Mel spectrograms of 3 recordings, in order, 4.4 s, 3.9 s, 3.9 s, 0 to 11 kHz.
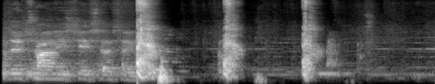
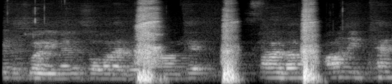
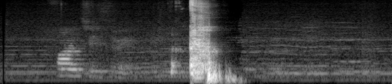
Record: {"three_cough_length": "4.4 s", "three_cough_amplitude": 32767, "three_cough_signal_mean_std_ratio": 0.37, "exhalation_length": "3.9 s", "exhalation_amplitude": 32768, "exhalation_signal_mean_std_ratio": 0.4, "cough_length": "3.9 s", "cough_amplitude": 32768, "cough_signal_mean_std_ratio": 0.23, "survey_phase": "beta (2021-08-13 to 2022-03-07)", "age": "18-44", "gender": "Female", "wearing_mask": "No", "symptom_none": true, "smoker_status": "Never smoked", "respiratory_condition_asthma": false, "respiratory_condition_other": false, "recruitment_source": "REACT", "submission_delay": "6 days", "covid_test_result": "Negative", "covid_test_method": "RT-qPCR", "influenza_a_test_result": "Negative", "influenza_b_test_result": "Negative"}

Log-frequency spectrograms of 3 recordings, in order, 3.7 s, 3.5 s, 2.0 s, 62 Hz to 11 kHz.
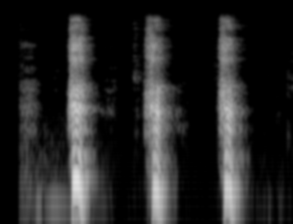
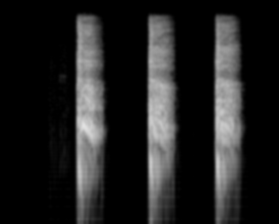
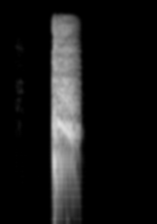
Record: {"exhalation_length": "3.7 s", "exhalation_amplitude": 26142, "exhalation_signal_mean_std_ratio": 0.29, "three_cough_length": "3.5 s", "three_cough_amplitude": 29755, "three_cough_signal_mean_std_ratio": 0.37, "cough_length": "2.0 s", "cough_amplitude": 32741, "cough_signal_mean_std_ratio": 0.32, "survey_phase": "beta (2021-08-13 to 2022-03-07)", "age": "45-64", "gender": "Male", "wearing_mask": "No", "symptom_none": true, "smoker_status": "Ex-smoker", "respiratory_condition_asthma": false, "respiratory_condition_other": false, "recruitment_source": "REACT", "submission_delay": "1 day", "covid_test_result": "Negative", "covid_test_method": "RT-qPCR"}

